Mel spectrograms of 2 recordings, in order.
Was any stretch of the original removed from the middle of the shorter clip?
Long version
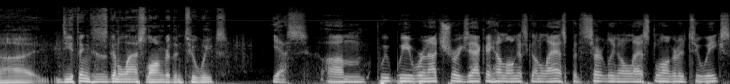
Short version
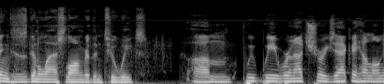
yes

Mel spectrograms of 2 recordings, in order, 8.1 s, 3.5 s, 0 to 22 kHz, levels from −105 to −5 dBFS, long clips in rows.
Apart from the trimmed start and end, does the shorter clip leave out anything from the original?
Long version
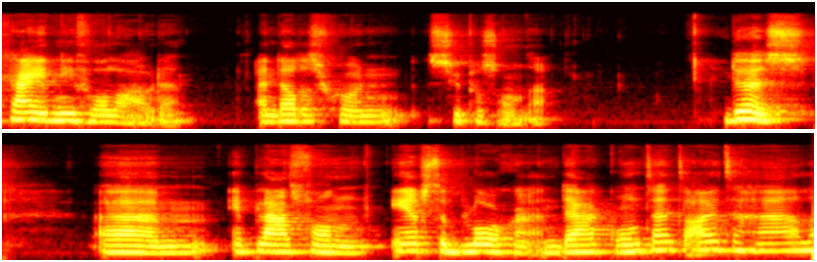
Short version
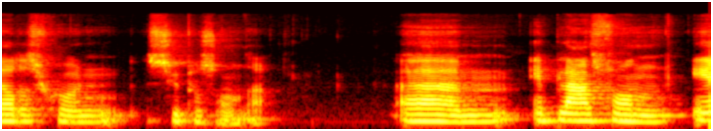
yes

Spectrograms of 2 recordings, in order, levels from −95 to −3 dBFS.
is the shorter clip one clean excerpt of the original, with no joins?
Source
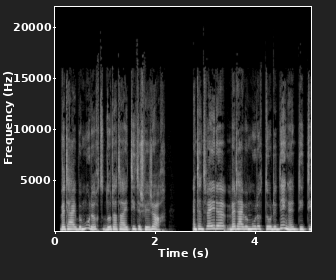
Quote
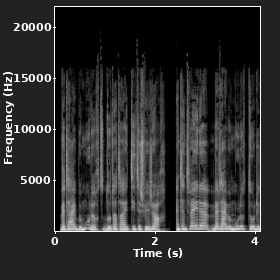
no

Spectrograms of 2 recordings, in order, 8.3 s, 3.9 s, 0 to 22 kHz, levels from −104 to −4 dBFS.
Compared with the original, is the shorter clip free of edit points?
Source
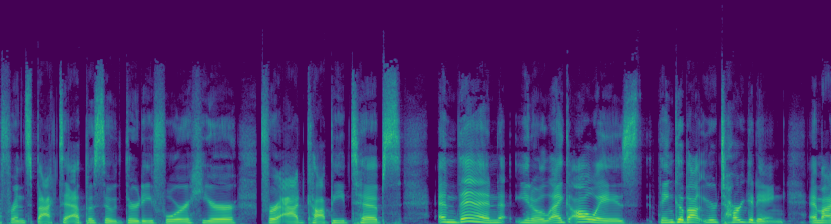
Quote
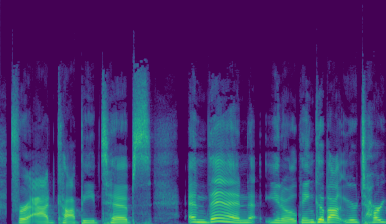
no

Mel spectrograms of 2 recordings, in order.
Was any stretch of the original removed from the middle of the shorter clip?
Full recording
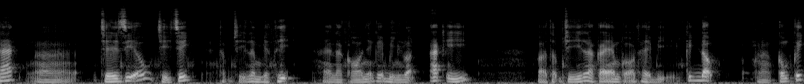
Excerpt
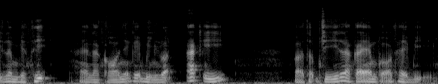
no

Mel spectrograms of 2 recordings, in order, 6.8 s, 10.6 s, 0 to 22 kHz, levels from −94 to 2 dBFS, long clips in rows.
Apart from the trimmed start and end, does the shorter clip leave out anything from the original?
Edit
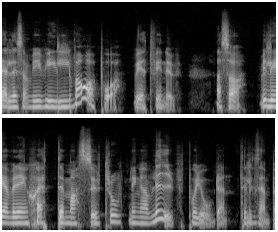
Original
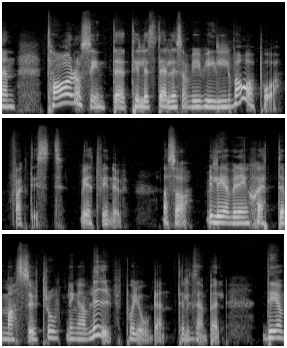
yes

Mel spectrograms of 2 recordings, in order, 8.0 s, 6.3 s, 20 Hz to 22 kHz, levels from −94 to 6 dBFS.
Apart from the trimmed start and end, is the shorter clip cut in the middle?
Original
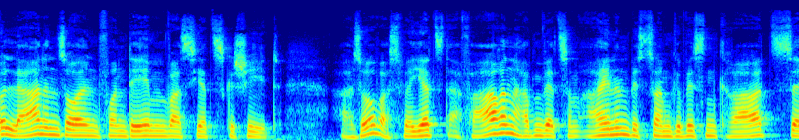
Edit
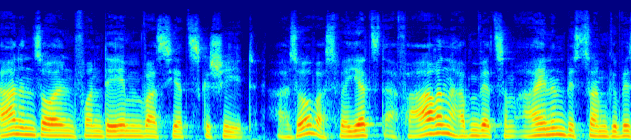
yes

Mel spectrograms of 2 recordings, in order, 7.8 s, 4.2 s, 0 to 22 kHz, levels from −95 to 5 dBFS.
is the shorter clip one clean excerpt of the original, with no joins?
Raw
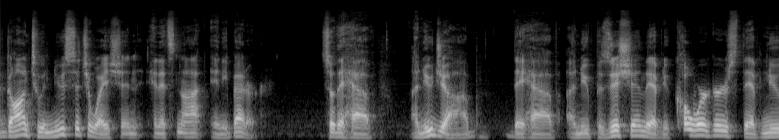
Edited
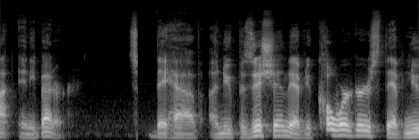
no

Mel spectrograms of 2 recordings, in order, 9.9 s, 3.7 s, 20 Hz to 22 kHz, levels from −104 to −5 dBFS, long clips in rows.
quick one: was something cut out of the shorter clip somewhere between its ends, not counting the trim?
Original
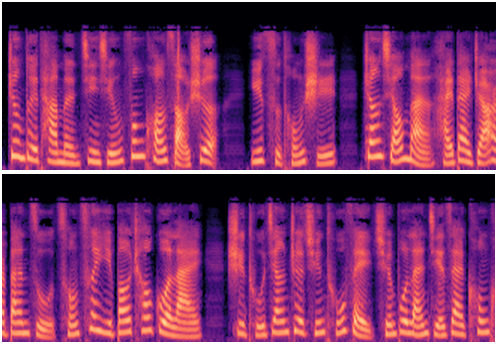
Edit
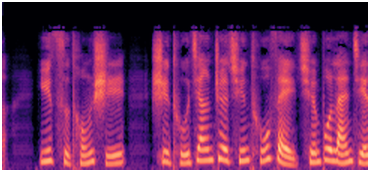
yes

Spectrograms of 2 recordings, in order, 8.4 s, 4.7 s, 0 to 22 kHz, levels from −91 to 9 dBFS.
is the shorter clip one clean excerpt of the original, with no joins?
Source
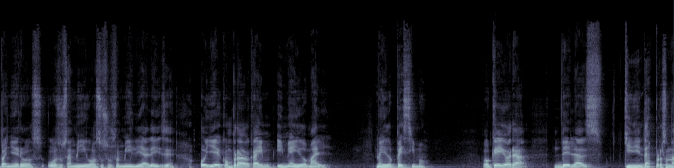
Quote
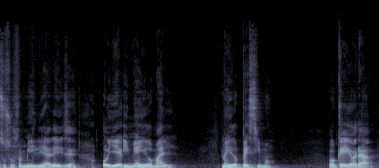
no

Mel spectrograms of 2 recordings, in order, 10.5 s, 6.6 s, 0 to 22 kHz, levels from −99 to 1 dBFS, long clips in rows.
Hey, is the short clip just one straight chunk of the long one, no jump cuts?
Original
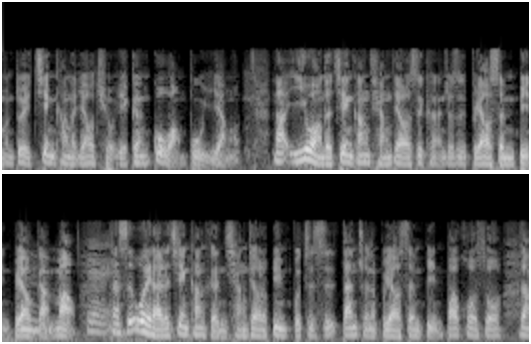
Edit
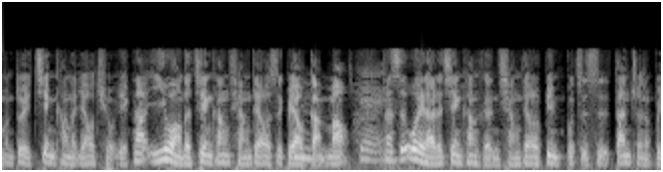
no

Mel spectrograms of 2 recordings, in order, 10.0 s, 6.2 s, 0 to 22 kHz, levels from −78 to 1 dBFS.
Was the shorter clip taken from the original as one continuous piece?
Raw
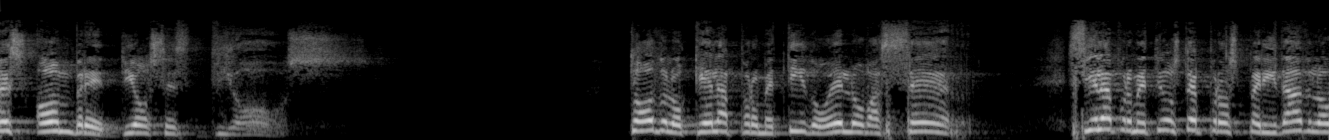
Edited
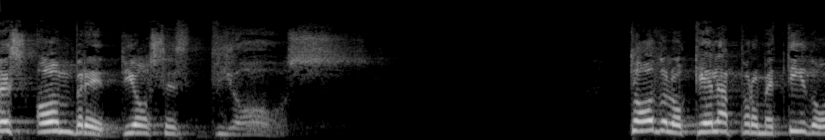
yes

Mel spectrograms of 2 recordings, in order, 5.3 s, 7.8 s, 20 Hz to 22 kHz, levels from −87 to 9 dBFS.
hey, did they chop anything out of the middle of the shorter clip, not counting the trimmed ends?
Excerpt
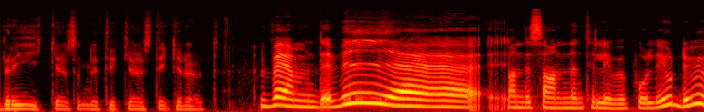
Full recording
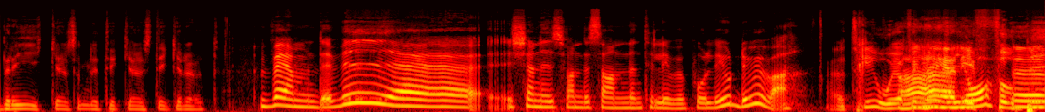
yes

